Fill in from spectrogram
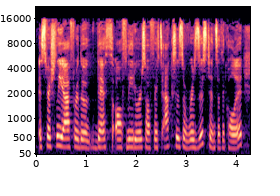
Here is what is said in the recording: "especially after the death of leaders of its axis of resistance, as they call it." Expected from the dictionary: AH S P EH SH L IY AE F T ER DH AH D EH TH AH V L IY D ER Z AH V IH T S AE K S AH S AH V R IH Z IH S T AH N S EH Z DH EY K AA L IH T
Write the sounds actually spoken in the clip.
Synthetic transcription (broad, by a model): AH S P EH SH L IY AE F T ER DH AH D EH TH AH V L IY D ER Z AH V IH T S AE K S AH S AH V R IH Z IH S T AH N S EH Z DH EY K AA L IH T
